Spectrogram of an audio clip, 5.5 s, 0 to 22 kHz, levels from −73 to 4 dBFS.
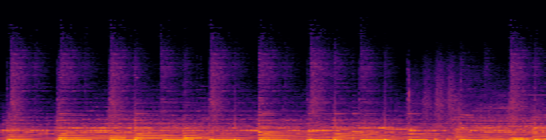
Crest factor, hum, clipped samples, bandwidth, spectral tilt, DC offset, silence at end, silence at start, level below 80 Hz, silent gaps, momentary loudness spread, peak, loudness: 14 dB; none; under 0.1%; 15 kHz; -5.5 dB/octave; under 0.1%; 0 s; 0 s; -20 dBFS; none; 3 LU; -2 dBFS; -19 LUFS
